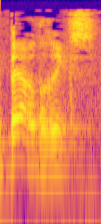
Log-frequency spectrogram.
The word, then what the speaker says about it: perdrix: Donc ils sont de la forme, la trace qu'il a dans le dos, elle ressemble à l'œuf d'une perdrix. En arabe, il a des points. Il a des. Ah, on ne prononce pas le X. Perdrix.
